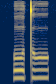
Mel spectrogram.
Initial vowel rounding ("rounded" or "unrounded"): rounded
